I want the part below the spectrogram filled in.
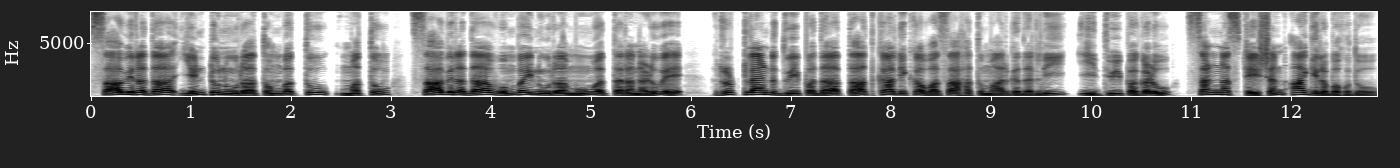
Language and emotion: Kannada, neutral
